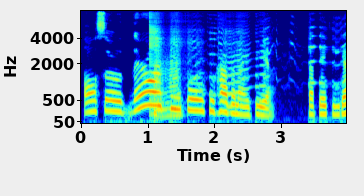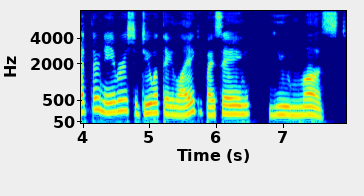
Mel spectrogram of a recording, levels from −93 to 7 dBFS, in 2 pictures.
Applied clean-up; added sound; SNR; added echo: neural mask model RNNoise.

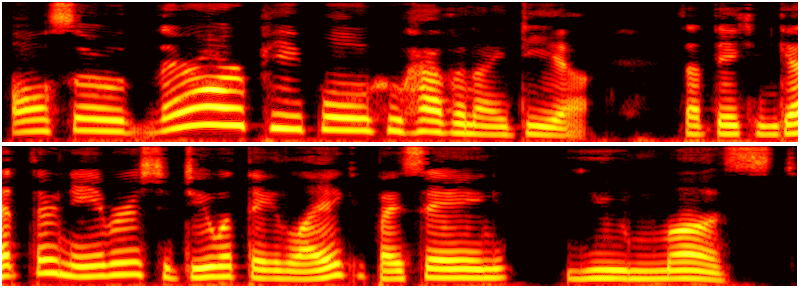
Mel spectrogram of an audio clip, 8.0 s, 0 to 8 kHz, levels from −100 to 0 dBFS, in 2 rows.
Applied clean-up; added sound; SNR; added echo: none; none; none; none.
